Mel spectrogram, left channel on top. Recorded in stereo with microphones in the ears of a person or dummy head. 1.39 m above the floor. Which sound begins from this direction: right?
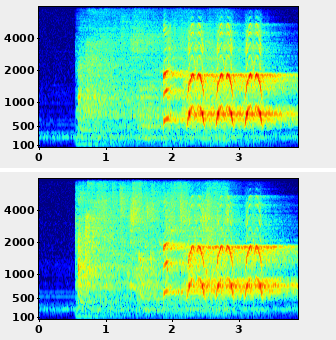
Dripping, at 0.5 s.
